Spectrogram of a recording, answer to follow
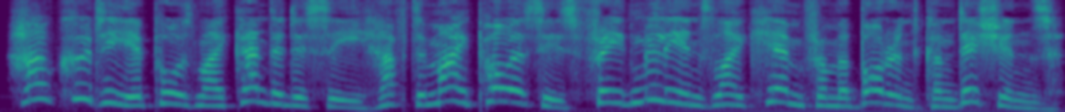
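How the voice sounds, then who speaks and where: A man's voice: very high-pitched, lively intonation, a little fast, a bit bright, dry recording. A man reading a science fiction story aloud as a dramatic first-person narration. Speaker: audiobook narrator. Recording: music bed under voice.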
